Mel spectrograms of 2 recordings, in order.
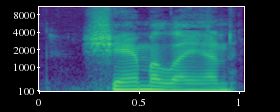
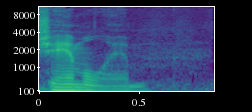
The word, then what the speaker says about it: Shyamalan: Shyamalan. – Did you correct me or was you just joking? Is that really how you say it? – His name is Shyamalan.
